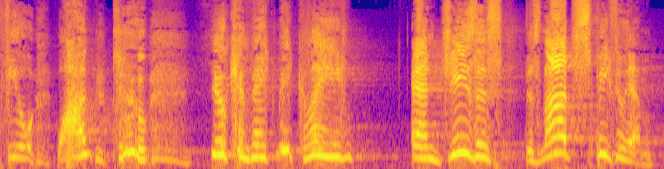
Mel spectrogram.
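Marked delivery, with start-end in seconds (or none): 0.0-3.5 put-on slow, rasping, pitiful voice. The speaker acts out a leper's words to Jesus, put-on rasping, pitiful voice. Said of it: "probably with just a rasping, pitiful voice".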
